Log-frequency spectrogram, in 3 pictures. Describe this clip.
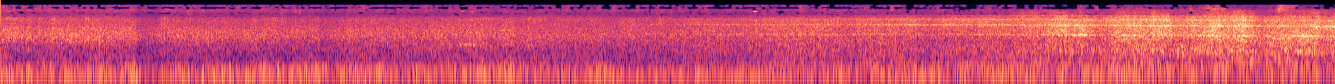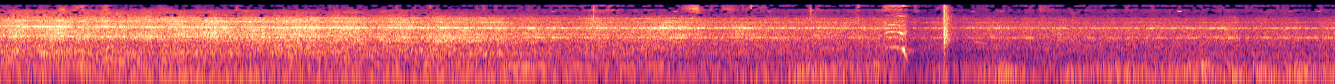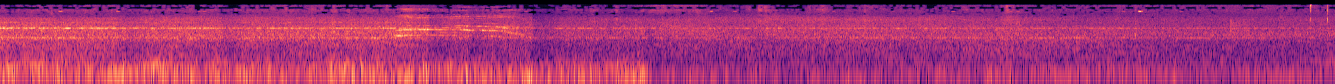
Earls Court - Aeroplane overhead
